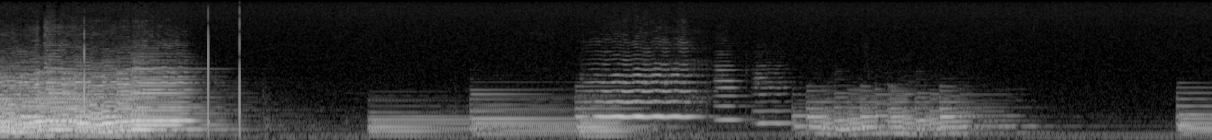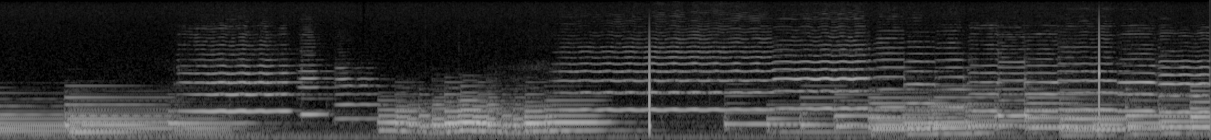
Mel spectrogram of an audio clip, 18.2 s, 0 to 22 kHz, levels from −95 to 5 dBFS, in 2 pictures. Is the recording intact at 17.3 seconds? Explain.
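No, not quite. There's a single loud pop right around 17.34 to 17.36 s, a sharp click that jumps out something like 25 dB above the music, while the music keeps going underneath it. That kind of sound is most likely an electrical transient, a sudden voltage step or spike from a plug, switch, static discharge or driver hiccup, landing on top of the signal and getting shaped into a short pulse by the circuitry downstream.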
